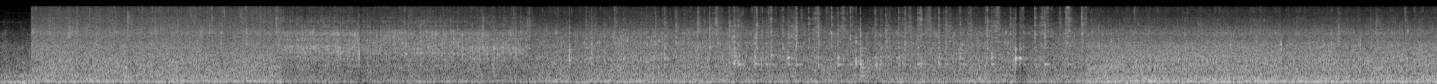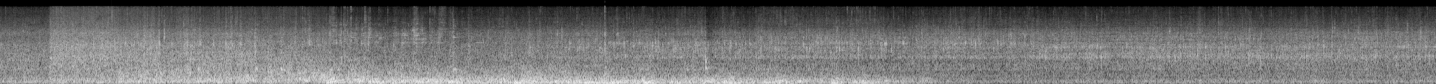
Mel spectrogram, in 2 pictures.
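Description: Whole sea bream and chopped garlic sizzling in oil in a frying pan. The sizzle grows louder and fuller for about eight seconds past the middle, then settles back.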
